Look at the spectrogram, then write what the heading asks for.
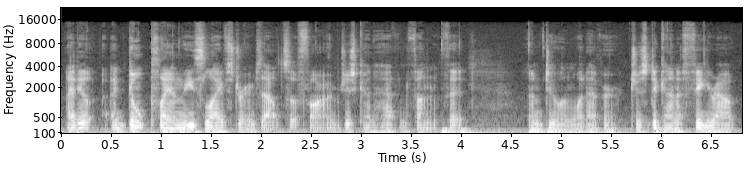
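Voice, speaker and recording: A man's voice: extremely low pitch, expressive, brisk, creaky, slight background noise. A man chatting casually and rambling in a self-deprecating way while playing a computer game on a live stream.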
